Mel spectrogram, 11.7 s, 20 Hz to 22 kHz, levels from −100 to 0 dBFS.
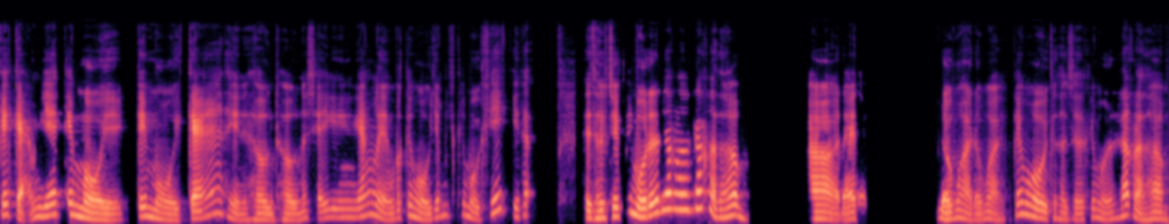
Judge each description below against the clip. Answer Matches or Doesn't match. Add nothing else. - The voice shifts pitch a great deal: Matches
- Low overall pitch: Matches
